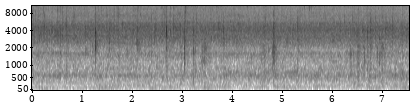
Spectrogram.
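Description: Ginger garlic paste sizzles with softened onions in a pan for a chicken curry, a quiet continuous frying hiss dotted with small pops and crackles.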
